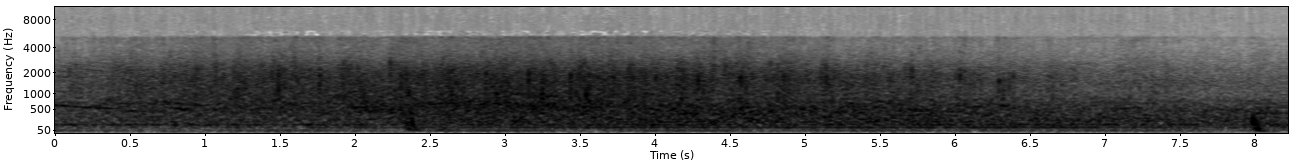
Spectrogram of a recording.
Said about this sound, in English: Okay. Let's clap for him.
